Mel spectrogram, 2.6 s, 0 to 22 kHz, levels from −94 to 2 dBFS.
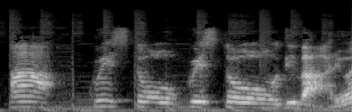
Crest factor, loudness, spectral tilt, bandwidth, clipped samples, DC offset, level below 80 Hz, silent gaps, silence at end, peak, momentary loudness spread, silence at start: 20 dB; -24 LUFS; -4.5 dB/octave; 12 kHz; under 0.1%; under 0.1%; -52 dBFS; none; 0 s; -6 dBFS; 13 LU; 0.05 s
